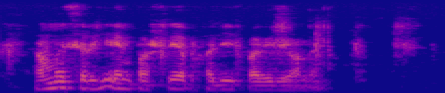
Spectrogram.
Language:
Russian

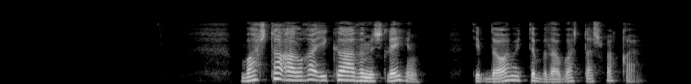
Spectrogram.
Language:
Bashkir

